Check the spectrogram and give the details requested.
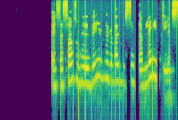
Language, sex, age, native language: Icelandic, female, 50-59, Icelandic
